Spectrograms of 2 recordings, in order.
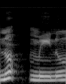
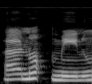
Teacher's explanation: ஏன்னா இது கல்கலாவுடைய எழுத்து கிடையாது. இங்கே நமக்கு கல்கலாவுடைய சட்டம் வராதுங்கனால நம்ம என்ன செய்யக்கூடாது, நூனு அசைக்கக்கூடாது. அசைக்காமல் நம்ம நொ மீனு அப்படின்னு ஓதணும்.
